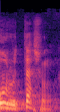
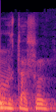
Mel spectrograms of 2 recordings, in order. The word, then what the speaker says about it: Urtasun: Urtasun, con acento en la U. – Urtasun.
